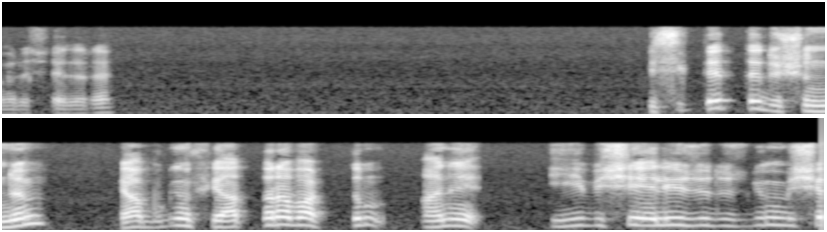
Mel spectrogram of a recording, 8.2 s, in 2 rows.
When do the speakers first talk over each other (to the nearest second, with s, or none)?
none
